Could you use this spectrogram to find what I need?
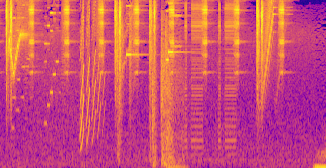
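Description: Electronic menu beeps and chimes sound in quick succession.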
